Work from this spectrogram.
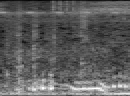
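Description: A pigeon in a backyard farm enclosure gives a soft, close coo with a low drawn-out note, over faint ambient background and no talking.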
